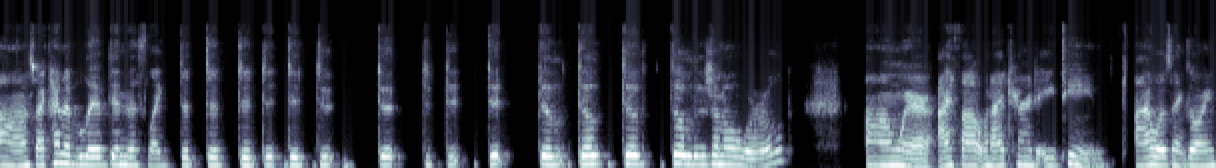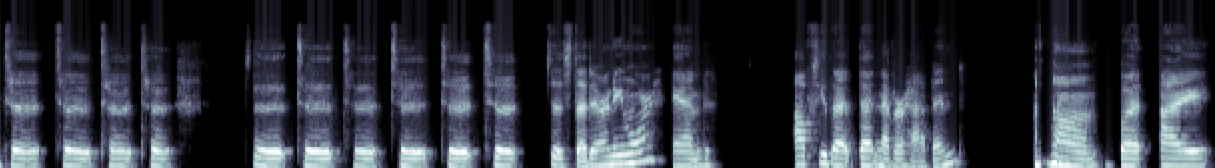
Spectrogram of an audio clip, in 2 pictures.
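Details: Adult woman who stutters, with multiple audible word repetitions; stuttering.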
